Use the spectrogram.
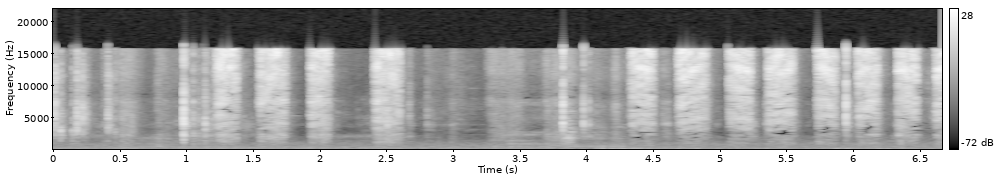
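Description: Etch primer sprays from an aerosol can in short hissing bursts and longer continuous blasts, close and fairly loud, applied outdoors in sunshine to a Citroen C1 during a side stripe install.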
